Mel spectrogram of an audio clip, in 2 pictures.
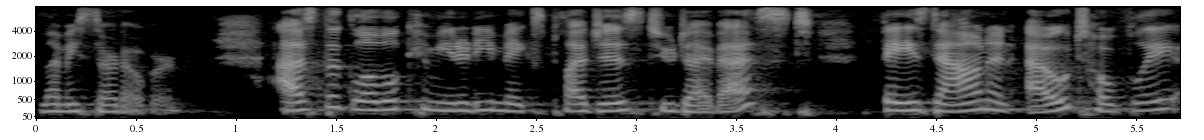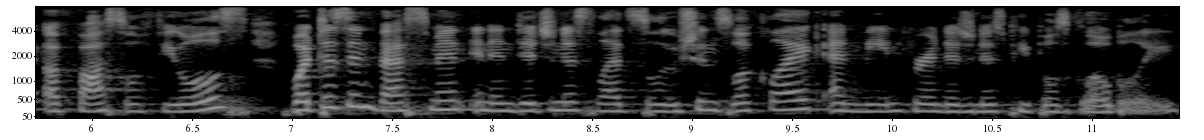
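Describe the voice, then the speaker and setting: A woman talks at a fairly quick pace with ordinary pitch variation. Her voice is somewhat breathy. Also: medium pitch for a woman. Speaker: panel moderator. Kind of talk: panel discussion. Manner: fast.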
